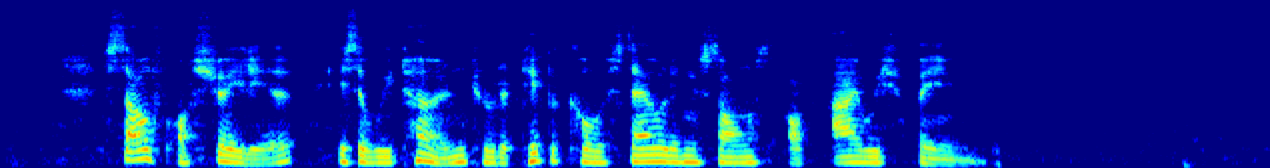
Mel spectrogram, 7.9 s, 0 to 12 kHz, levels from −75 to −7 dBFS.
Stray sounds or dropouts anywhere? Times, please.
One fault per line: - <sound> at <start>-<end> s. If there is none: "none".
none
